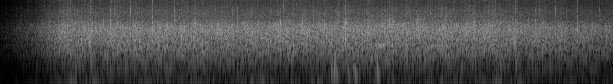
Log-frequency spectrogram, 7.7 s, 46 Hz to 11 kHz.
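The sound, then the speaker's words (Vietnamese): Sustained applause fills the US Congress chamber for Ukrainian President Zelensky after he recalls the 11 September 2001 attacks. Many hands clap in a dense, steady clatter that swells within the first second and holds evenly to the end. “Ông Zelensky cũng nhắc nhở Quốc hội đến vụ tấn công ngày 11 tháng 9 vào Tòa Tháp Đôi hồi năm 2001 và nhận được sự hoan nghênh nhiệt liệt.”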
